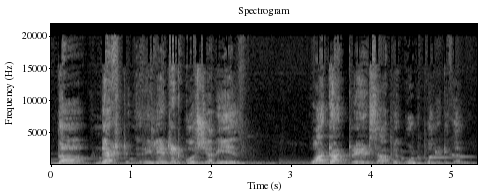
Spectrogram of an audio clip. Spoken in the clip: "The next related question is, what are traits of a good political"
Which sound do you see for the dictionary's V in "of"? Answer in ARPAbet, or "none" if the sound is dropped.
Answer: P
